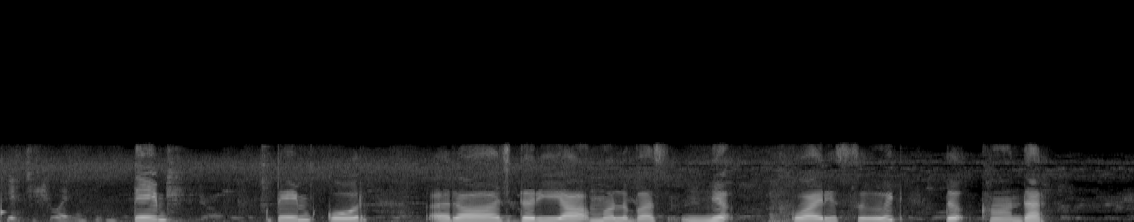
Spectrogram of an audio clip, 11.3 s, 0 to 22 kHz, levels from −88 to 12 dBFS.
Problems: background sounds at intervals, background conversations at intervals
